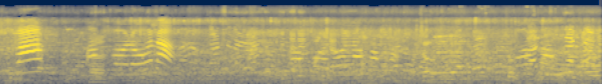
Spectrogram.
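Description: A crowd of men talk and call out close by outdoors.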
